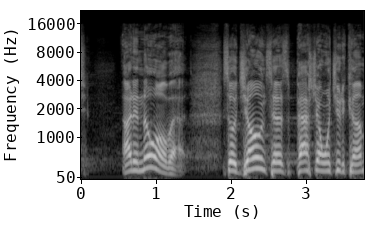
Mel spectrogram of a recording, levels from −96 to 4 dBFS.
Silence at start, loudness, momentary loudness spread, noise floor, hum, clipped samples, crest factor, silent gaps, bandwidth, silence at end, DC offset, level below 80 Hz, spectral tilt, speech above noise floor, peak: 0 s; -26 LUFS; 19 LU; -61 dBFS; none; under 0.1%; 16 dB; none; 16.5 kHz; 0 s; under 0.1%; -72 dBFS; -4 dB/octave; 35 dB; -10 dBFS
